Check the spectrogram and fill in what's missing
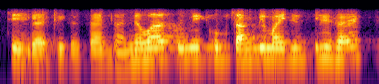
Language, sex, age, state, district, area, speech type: Marathi, male, 30-45, Maharashtra, Akola, urban, conversation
